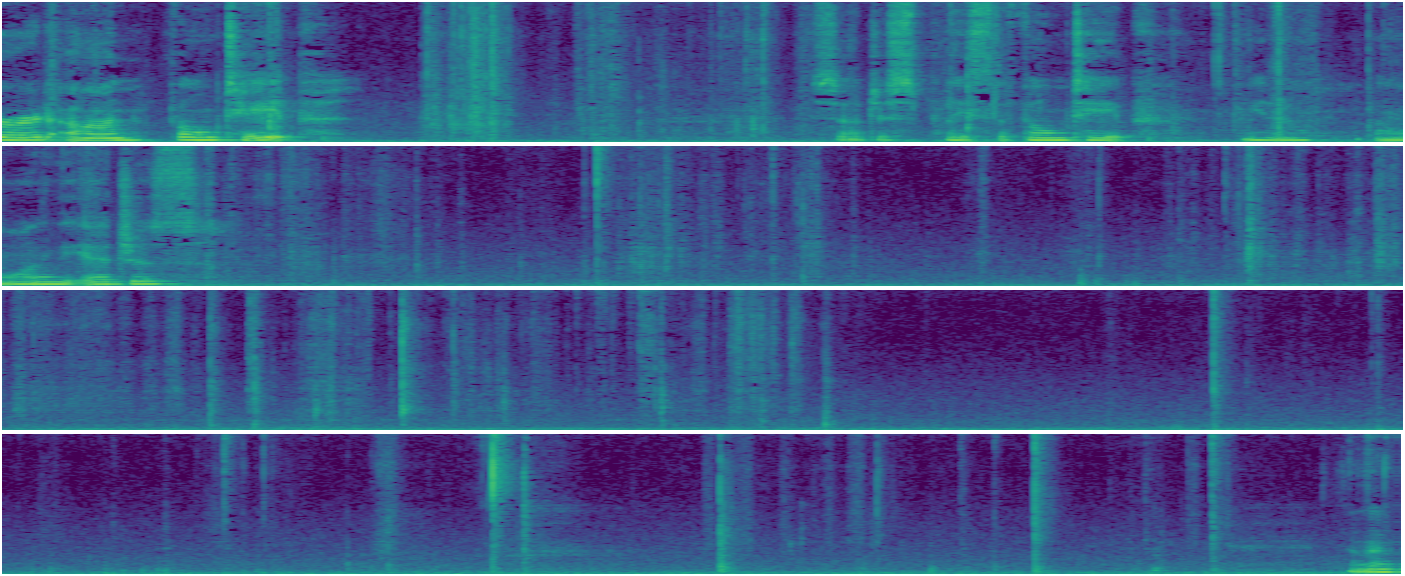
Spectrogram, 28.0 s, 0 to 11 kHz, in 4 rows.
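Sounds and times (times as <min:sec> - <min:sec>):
paper and tape rustling: 0:01.3 - 0:05.2, 0:07.9 - 0:18.3.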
